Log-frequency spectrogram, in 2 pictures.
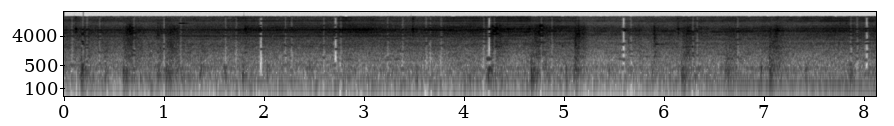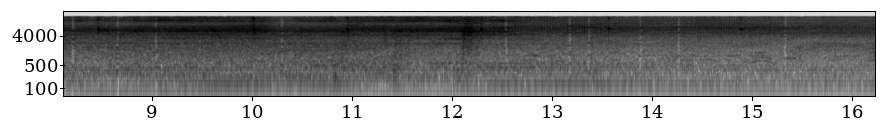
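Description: Passenger railroad cars rolling slowly past at close range, their wheels clicking and knocking over the rail joints, over a high hiss. A low steady hum comes in partway through and fades out a few seconds before the end.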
